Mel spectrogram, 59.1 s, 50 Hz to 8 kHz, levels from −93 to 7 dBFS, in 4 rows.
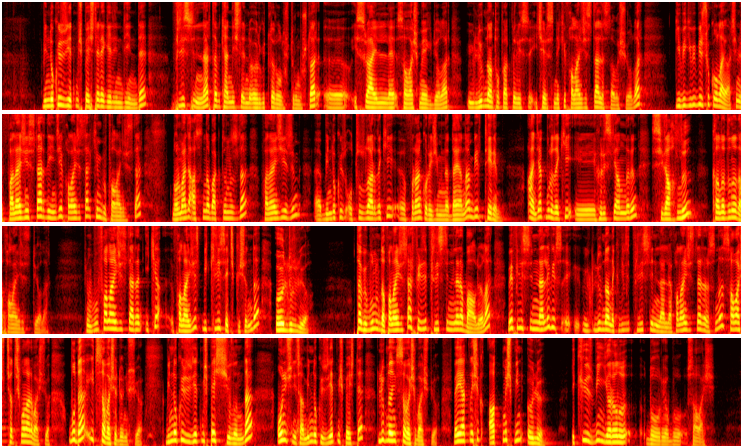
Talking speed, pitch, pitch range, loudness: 100 wpm, 160 Hz, 130-190 Hz, -21 LUFS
